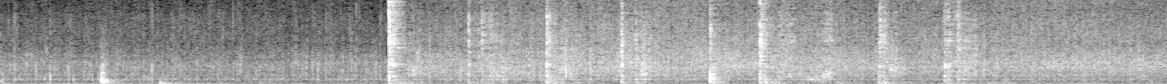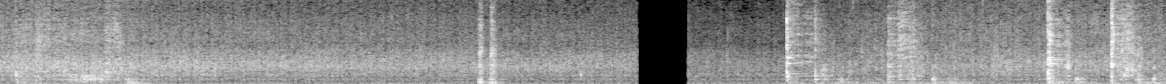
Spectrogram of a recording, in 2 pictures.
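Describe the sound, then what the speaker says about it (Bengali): Green chili, salt and turmeric fry in hot oil for a fish-head and cabbage dish, with a steady sizzle and repeated sharp scrapes and clacks of stirring throughout, loud and close, with no voices. "মশলাটা হয়ে গেছে কষানো, তেল ছেড়ে দিয়েছে।"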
